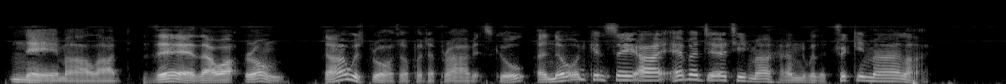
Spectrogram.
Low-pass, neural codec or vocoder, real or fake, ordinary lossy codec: 7.2 kHz; none; real; MP3, 32 kbps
